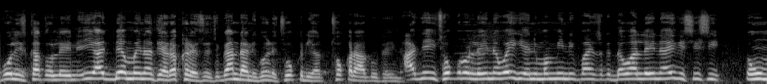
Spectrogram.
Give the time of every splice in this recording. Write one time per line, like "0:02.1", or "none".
0:03.9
